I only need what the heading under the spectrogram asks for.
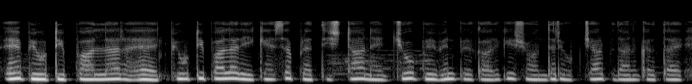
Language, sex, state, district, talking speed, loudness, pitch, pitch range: Hindi, female, Bihar, Kishanganj, 165 wpm, -21 LUFS, 235 Hz, 225-255 Hz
